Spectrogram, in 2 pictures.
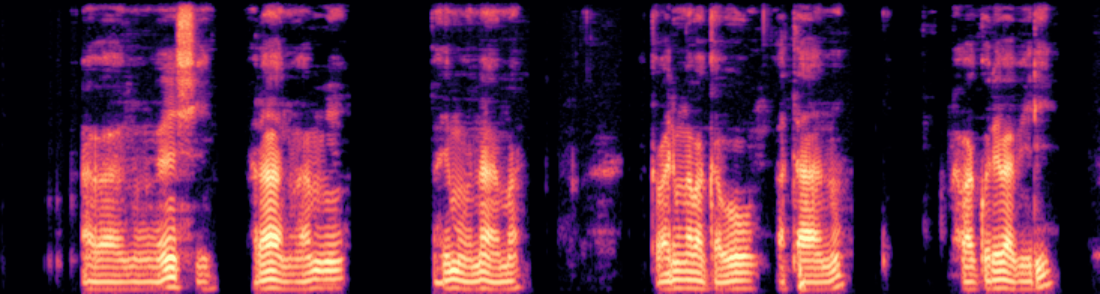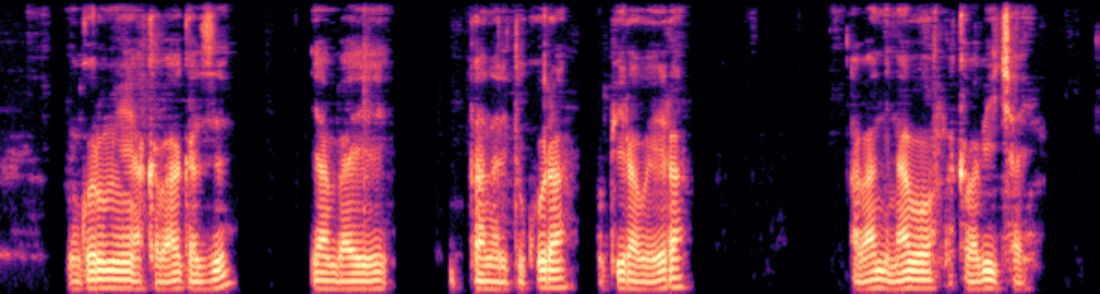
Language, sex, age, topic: Rundi, male, 18-24, education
